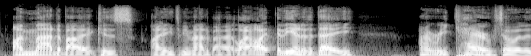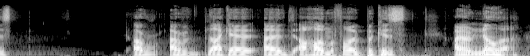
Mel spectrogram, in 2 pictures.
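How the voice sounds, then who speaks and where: A man in an English accent at medium pitch, fairly quick pace, ordinary pitch variation and long, frequent pauses, in a very clean recording with a silent background. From England. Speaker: podcast co-host. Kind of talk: casual chat. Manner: frequent laughter.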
